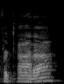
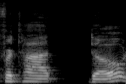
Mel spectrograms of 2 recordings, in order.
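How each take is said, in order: First: The name ends with an 'ah' vowel. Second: The name ends with an 'oh' vowel. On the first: The speaker calls it wrong. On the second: The speaker calls it right. "It's [name]"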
